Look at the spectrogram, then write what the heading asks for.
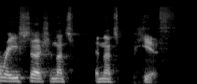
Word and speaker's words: Pyth: and that's and that's pith pith pyth I think the official pronunciation for this is pith I just don't like that name so I'm G to call it pyth I'm calling it pyth that's that's what I'm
